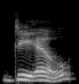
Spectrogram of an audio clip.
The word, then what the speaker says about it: Dalziel: deb's got an interesting surname which is pronounced dl i know this you're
